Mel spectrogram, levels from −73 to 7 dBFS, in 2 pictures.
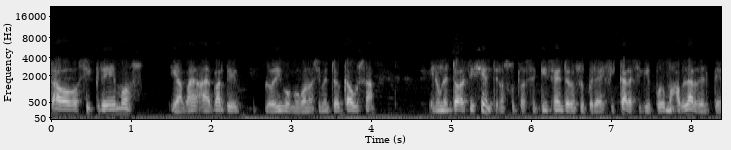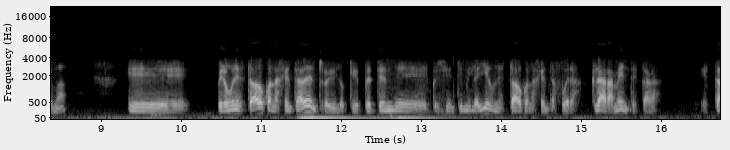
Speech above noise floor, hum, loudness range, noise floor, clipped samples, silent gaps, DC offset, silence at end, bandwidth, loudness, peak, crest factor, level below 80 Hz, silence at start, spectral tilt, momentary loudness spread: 23 dB; none; 3 LU; -49 dBFS; under 0.1%; none; under 0.1%; 0 s; 8.8 kHz; -26 LUFS; -8 dBFS; 18 dB; -42 dBFS; 0 s; -6 dB/octave; 12 LU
